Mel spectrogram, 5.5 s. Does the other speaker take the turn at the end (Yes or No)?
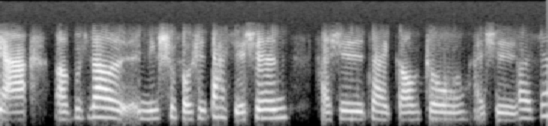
Yes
